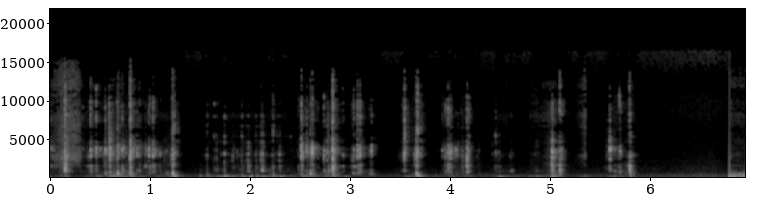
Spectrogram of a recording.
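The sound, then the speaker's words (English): Fingers type on a computer keyboard: loud, rapid clicks in irregular bursts separated by short pauses, ending in a quiet stretch. “And then we go Google it and you can always hear us typing. My problem is that it's loud enough that the truncate silence does not take it out.”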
